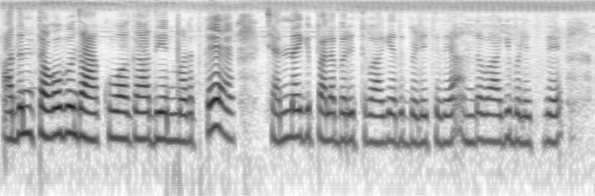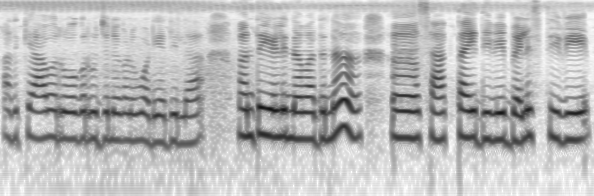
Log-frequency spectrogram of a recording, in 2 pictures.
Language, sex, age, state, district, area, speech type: Kannada, female, 30-45, Karnataka, Mandya, rural, spontaneous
